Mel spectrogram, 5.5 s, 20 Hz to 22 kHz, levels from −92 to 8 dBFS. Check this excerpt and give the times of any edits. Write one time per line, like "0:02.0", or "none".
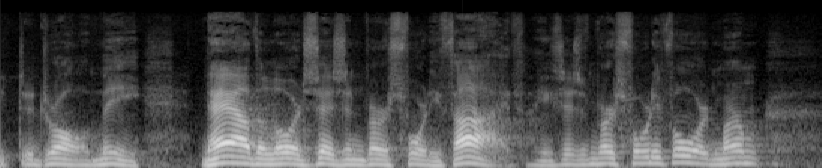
0:01.1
